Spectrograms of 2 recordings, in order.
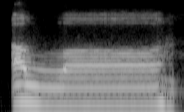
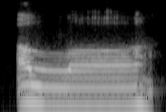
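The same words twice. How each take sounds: The two takes are said the same way.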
